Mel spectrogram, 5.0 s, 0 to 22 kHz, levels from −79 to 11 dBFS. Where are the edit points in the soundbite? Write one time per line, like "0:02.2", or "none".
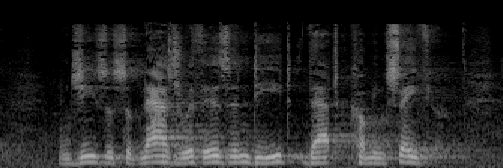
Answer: none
